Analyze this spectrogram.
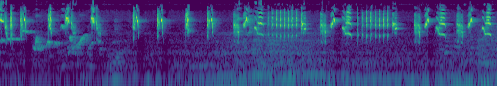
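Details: Long-tailed shrike singing hard: spaced sharp chirps and downslurred whistles, then a run of rapid evenly spaced ticking notes, followed by more varied chattering phrases and high squeaks.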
